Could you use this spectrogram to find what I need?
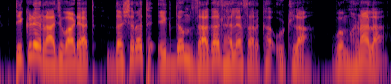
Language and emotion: Marathi, neutral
